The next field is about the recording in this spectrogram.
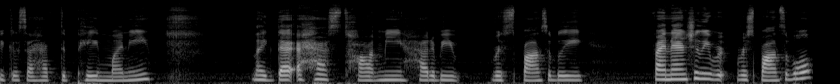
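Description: An ordinary speaking voice from a woman with an American accent, medium pitch, ordinary pitch variation and a fairly slow pace. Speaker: podcast co-host. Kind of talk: casual chat.

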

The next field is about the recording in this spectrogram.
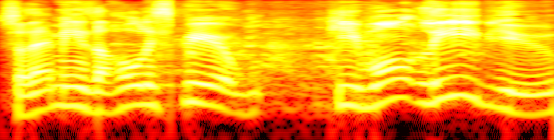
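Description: Speaking at a moderate pace, a man with a Southern US accent uses lively intonation and an animated, bright, sharp tone. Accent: Southern American. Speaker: pastor. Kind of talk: sermon. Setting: church.

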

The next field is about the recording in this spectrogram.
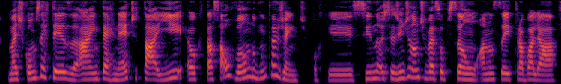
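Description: A woman speaks at a moderate pace in a plain, everyday voice, her pitch fairly high with ordinary variation. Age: 30s. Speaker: youtuber and journalist. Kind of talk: casual chat.

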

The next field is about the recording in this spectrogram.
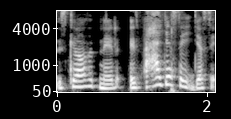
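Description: A woman speaks with a Mexican accent at a moderate pace. Her pitch is fairly high and her intonation lively. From Mexico, Jalisco (Guadalajara area). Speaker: podcast co-host. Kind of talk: casual chat.

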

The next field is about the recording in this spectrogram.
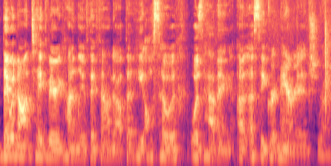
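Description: A man with an American accent and fairly even intonation, hardly any pauses, audible room echo and noticeable background noise. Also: medium pitch for a man, moderate pace. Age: 20s. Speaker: podcast host. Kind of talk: casual chat.

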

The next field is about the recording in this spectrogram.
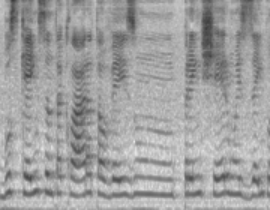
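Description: Audible room echo surrounds this clip. A woman is the one talking. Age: 20s. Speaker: church music and dance minister. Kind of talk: casual chat.

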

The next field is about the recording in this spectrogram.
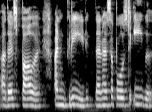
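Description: In a dramatic tone, a woman speaks at a moderate pace on a very clean recording with a silent background. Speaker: podcast narrator. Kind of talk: true-crime narration, scripted storytelling read aloud. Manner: dramatic, measured, storyteller tone with ominous emphasis; formal, steady delivery.

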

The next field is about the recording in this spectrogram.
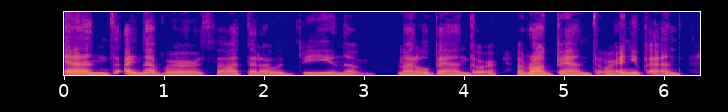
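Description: A woman with a Russian accent speaks at a fairly slow pace and a fairly high pitch, in a dry, close sound with no echo. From Russia (Moscow), moved to US at 11. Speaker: band musician and pianist. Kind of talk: interview.

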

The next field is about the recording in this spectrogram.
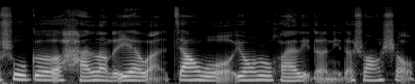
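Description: A woman speaks in a Korean accent at a medium pitch and a fairly slow pace. Her intonation is fairly even, and the recording is very clean with a silent background. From Northeast China. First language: Korean (speaking Chinese). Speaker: podcast co-host. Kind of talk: casual chat; scripted narration.

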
